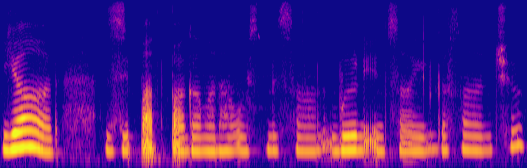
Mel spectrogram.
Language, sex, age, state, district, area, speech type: Kashmiri, female, 18-30, Jammu and Kashmir, Budgam, rural, spontaneous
